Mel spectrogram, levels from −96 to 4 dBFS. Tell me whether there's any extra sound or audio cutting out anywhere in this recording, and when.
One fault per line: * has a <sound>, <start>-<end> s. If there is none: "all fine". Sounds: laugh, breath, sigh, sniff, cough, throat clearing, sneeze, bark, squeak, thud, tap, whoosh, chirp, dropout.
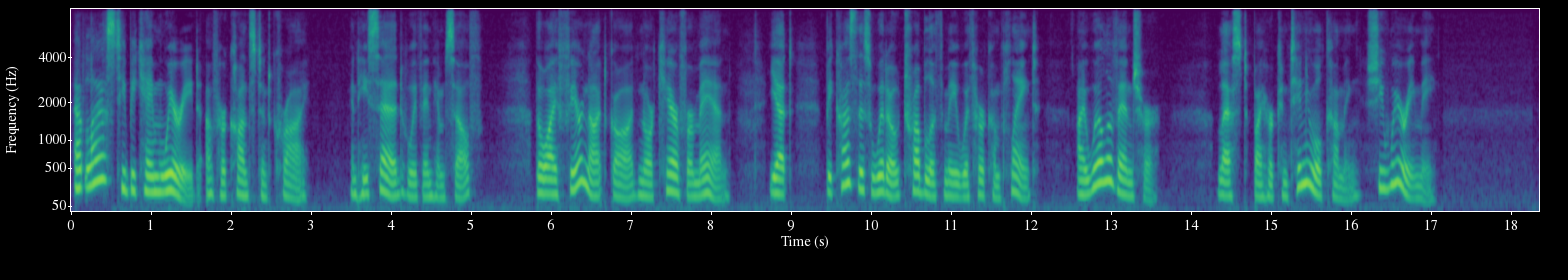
all fine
